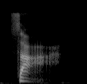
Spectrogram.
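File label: "咋", Mandarin Chinese; HSK6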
